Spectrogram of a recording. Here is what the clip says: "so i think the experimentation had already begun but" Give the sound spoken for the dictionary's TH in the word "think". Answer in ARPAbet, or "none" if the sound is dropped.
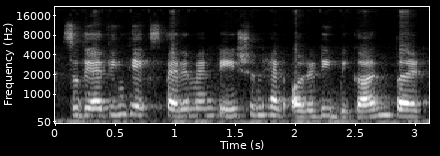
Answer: T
